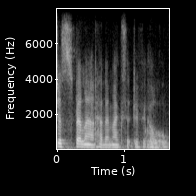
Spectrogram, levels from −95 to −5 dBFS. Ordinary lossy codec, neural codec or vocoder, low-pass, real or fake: Opus, 32 kbps; vocoder, 22.05 kHz, 80 mel bands, WaveNeXt; 7.2 kHz; fake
